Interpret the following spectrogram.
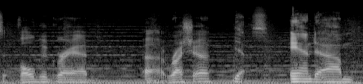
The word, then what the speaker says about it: Volgograd: and it's in uh Vogue how do you pronounce it Volgograd uh Russia yes and um it commemorates the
